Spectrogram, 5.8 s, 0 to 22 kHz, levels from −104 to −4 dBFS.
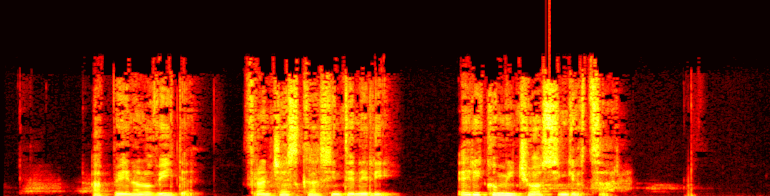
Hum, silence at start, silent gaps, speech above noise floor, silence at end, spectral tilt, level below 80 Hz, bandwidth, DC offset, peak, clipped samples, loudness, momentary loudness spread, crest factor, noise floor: none; 0.6 s; none; 60 dB; 1.05 s; -3 dB/octave; -48 dBFS; 16 kHz; under 0.1%; 0 dBFS; under 0.1%; -16 LUFS; 13 LU; 20 dB; -77 dBFS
